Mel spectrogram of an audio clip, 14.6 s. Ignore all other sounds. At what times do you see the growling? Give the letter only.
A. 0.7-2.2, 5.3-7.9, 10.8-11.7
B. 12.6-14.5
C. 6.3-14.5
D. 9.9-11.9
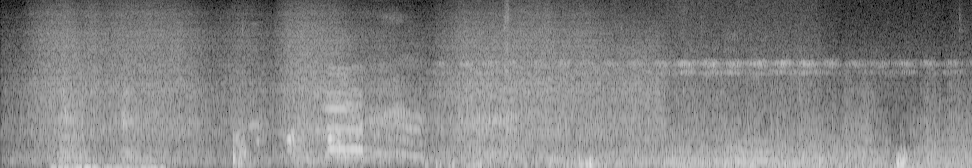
A.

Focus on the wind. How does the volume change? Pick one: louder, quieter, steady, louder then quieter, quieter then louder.
steady.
